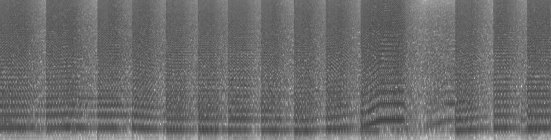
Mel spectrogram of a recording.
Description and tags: Synth stabs from a sound design session intended for a techno release.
